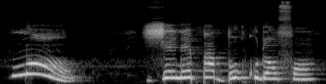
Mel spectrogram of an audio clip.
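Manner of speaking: a high, firm no, then a steady denial; emphatic no. Shown as a demonstration. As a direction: deny it with a sharp, high-pitched no. Answering the question.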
